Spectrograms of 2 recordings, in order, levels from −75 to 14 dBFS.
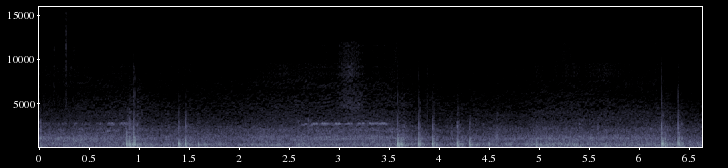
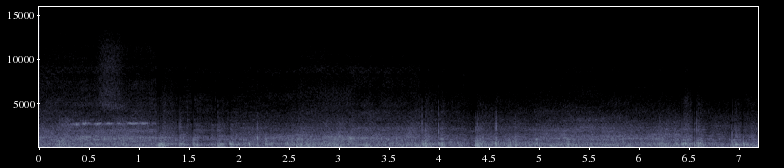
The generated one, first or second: second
